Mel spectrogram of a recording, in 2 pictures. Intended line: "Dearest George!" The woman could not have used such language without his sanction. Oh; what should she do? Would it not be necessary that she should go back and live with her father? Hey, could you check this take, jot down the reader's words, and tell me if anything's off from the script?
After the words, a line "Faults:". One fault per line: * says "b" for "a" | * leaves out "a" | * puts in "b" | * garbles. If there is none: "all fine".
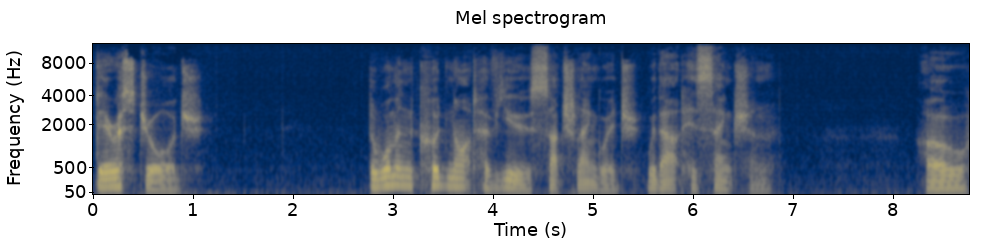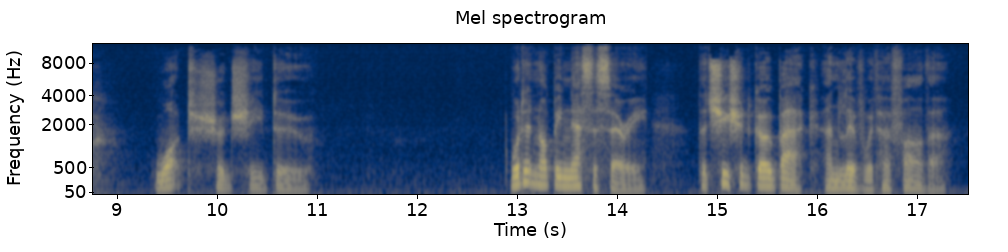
"Dearest George!" The woman could not have used such language without his sanction. Oh; what should she do? Would it not be necessary that she should go back and live with her father?
Faults:
all fine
